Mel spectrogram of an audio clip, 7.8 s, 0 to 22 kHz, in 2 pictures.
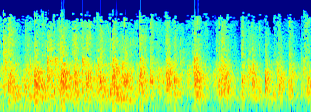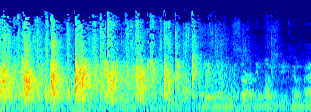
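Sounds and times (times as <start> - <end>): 
church audience applauding: 0.0 - 6.7.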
